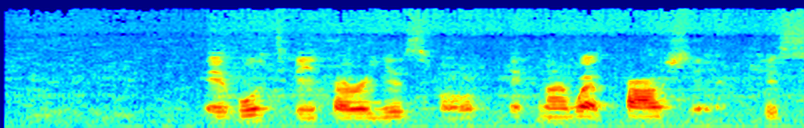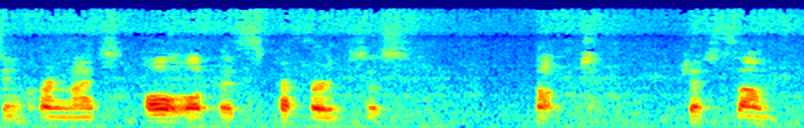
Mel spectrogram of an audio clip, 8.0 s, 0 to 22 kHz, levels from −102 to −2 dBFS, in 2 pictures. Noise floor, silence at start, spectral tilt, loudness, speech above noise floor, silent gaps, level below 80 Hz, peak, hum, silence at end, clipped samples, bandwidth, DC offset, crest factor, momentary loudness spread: -52 dBFS; 1.05 s; -3 dB/octave; -21 LUFS; 31 dB; none; -60 dBFS; -2 dBFS; none; 0.15 s; under 0.1%; 17 kHz; under 0.1%; 20 dB; 18 LU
